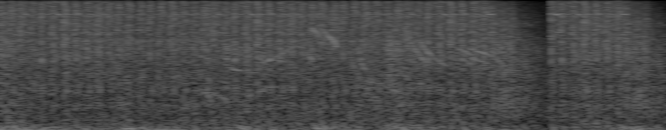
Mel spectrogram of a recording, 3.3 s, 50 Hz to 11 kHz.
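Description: A machine gun fires at its full cyclic rate of about 850 rounds a minute, making a dense and steady stream of rapid shots that carries on for several seconds before a brief break, with no voices.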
